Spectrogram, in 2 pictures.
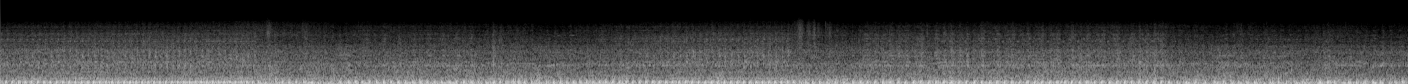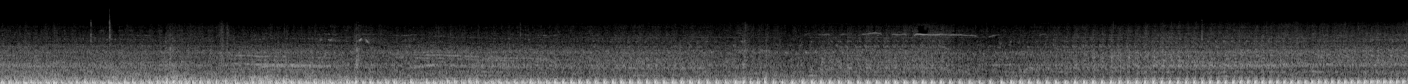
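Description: Royal Enfield Bullet's single-cylinder engine running steadily while riding, a continuous low, even pulsing from the exhaust.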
